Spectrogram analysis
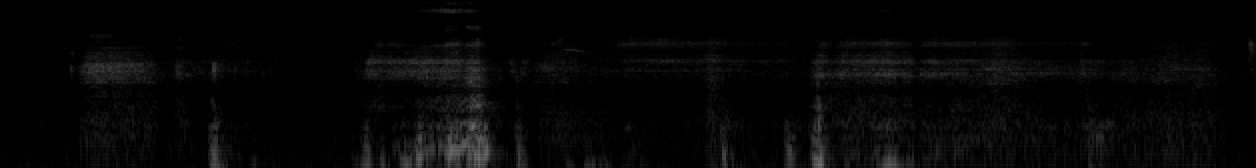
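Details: Messi, a puma, asleep and snoring loudly: irregular wheezy breaths and short snorts at uneven gaps, with a longer rasping burst early on.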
